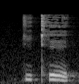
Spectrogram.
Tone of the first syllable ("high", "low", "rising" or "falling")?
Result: high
